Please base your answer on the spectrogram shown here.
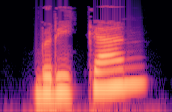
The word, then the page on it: berikan: Indonesian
